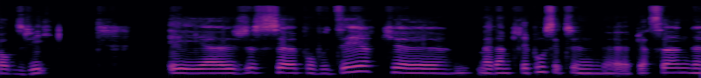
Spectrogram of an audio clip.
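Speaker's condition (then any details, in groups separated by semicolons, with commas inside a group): No condition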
